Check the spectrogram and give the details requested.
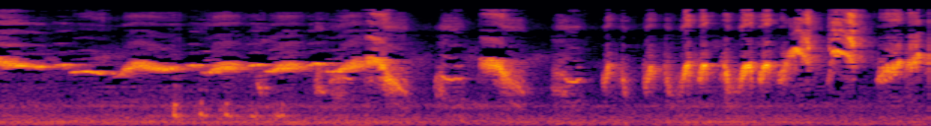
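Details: Nightingale singing, opening with long wavering whistled notes, then breaking into sharp clicks and a fast stuttering series of short chirps.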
